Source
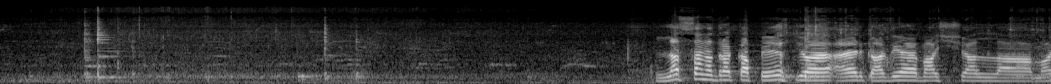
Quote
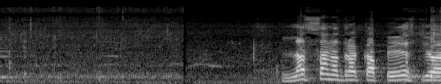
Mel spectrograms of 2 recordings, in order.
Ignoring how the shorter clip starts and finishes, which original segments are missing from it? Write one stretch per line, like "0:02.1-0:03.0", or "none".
0:02.9-0:05.6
